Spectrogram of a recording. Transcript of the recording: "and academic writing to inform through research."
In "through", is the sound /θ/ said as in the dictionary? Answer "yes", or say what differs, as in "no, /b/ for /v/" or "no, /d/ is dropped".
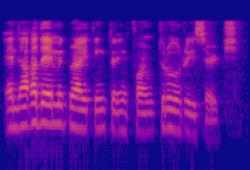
no, /t/ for /θ/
